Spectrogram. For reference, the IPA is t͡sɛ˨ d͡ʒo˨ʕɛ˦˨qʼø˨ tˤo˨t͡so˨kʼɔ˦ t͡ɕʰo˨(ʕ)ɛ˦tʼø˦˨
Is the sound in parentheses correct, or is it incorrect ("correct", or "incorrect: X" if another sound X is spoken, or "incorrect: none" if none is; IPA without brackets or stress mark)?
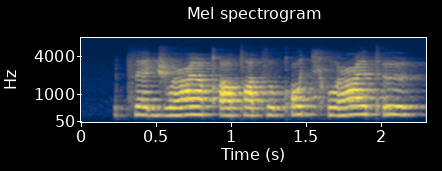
correct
